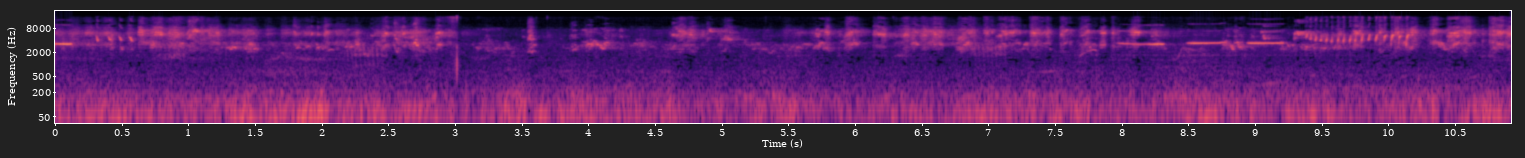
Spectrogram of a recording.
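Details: Canary singing in close-up, recorded in North Rhine-Westphalia, Germany: a continuous high twittering, fast buzzy trills and chirps with a few clear piping notes near the end.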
